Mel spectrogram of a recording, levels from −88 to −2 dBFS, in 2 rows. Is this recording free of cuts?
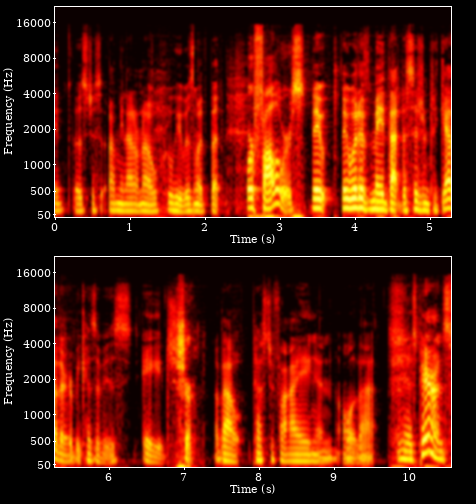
no; 1 cut; at 1.8 s

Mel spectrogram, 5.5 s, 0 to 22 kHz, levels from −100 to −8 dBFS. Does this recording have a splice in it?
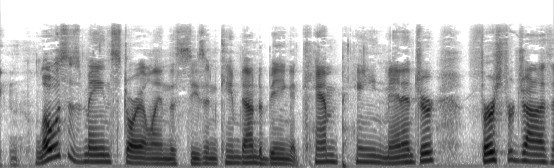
no; 0 cuts

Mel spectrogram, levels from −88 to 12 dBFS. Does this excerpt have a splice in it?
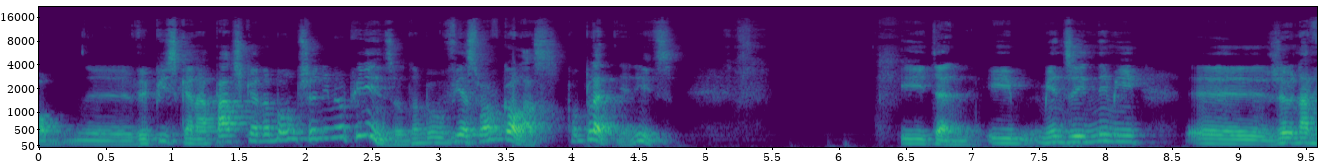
no; 0 cuts

